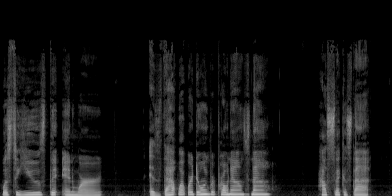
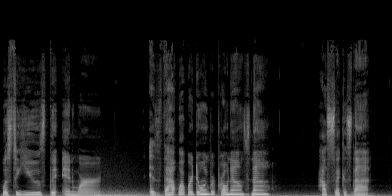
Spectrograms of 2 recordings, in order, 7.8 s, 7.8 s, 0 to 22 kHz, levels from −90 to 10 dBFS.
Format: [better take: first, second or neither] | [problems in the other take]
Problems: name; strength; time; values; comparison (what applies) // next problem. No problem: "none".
first | wind noise on the microphone; occasional gusts; 25 dB below the speech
